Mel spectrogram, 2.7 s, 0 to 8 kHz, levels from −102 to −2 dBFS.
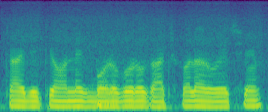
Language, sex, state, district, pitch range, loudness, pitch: Bengali, male, West Bengal, Cooch Behar, 95-105 Hz, -13 LUFS, 100 Hz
